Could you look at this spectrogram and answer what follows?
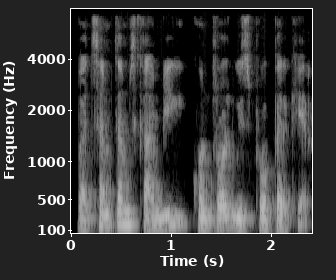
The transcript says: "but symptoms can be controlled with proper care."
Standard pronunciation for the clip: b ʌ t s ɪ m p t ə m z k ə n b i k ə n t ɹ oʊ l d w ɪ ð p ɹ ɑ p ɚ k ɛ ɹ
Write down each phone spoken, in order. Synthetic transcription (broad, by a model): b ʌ t s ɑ m t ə m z k ə n b i k ə n t ɹ oʊ l d w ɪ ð p ɹ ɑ p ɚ k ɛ ɹ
